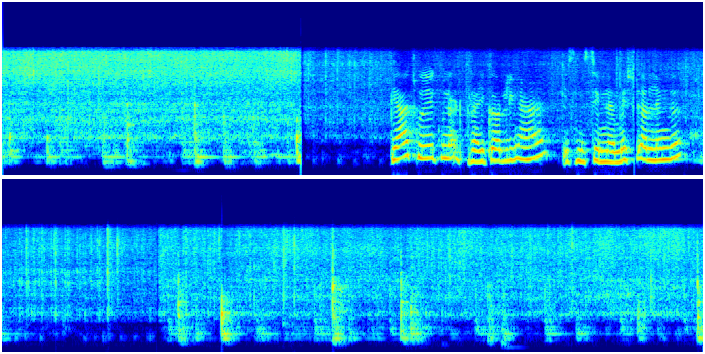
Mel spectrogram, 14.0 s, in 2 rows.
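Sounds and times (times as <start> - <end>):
vegetables sizzling in oil: 0.0 - 14.0
spatula knocking against pan: 8.8 - 9.4, 10.2 - 11.3.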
